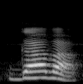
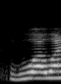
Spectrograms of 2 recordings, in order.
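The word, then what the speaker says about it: guava: Next है गावा, spelling देख लो आप लोग, जी यू ए वी ए, गावा, गुआवा नहीं बोलेंगे इसको, क्या बोलेंगे, गावा।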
